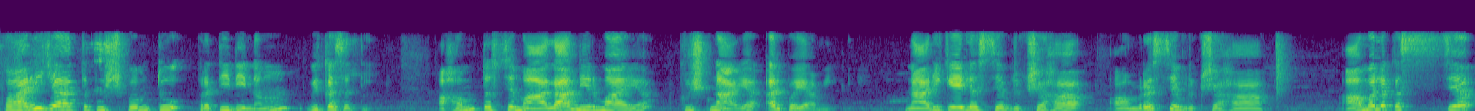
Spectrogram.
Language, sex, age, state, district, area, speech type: Sanskrit, female, 45-60, Karnataka, Belgaum, urban, spontaneous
